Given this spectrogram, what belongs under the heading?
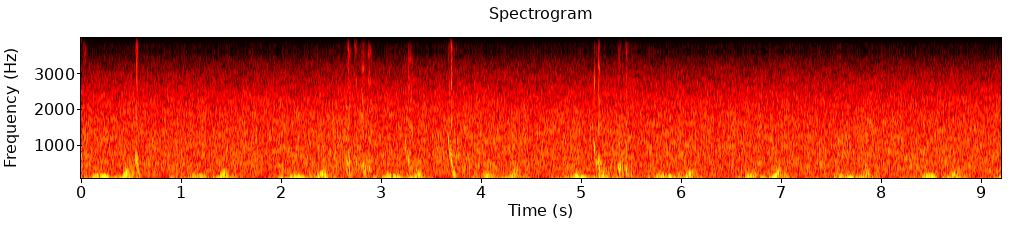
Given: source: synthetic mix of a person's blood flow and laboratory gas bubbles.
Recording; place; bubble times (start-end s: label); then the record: Doppler ultrasound of blood flow; precordium
0.00-0.10 s: bubbles
0.45-0.63 s: bubbles
2.62-2.92 s: bubbles
3.21-3.42 s: bubbles
3.63-3.80 s: bubbles
5.10-5.25 s: bubbles
5.34-5.58 s: bubbles
From the record:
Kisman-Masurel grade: 122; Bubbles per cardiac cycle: 1 to 2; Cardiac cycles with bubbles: 10 to 50%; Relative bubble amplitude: moderate (0.250 to 0.450); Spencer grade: 2 (many but less than half of the cardiac periods contain bubble signals, singularly or in groups); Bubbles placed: anywhere in the cardiac cycle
